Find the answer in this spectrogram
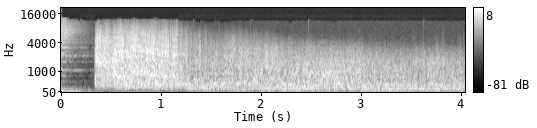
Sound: thunder Clapping

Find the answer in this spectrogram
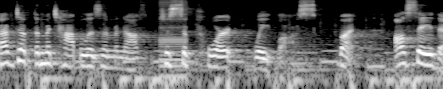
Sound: buzzer buzzing

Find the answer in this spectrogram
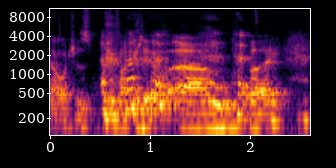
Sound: laughing

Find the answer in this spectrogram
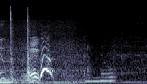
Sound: Mac whoops

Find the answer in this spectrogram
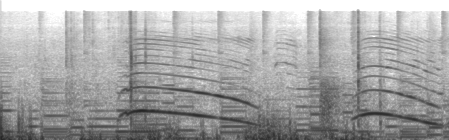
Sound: voiceover

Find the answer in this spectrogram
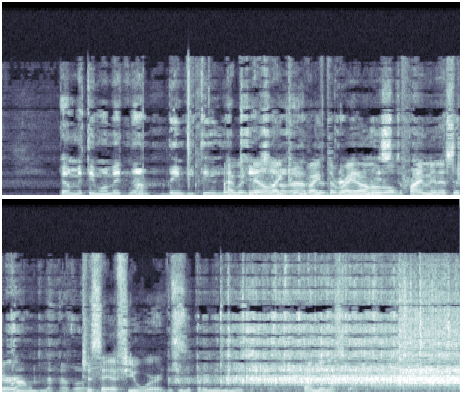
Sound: speaking French

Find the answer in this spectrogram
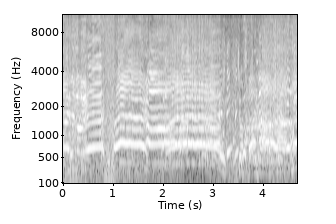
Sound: all cheering

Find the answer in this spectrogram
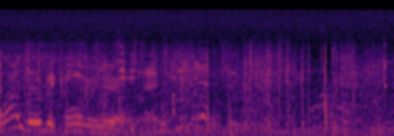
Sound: indistinct chatter; chatter continues

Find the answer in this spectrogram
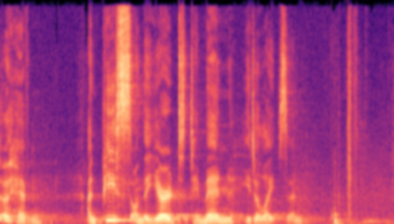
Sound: speaking in Scots

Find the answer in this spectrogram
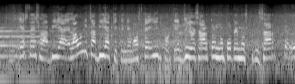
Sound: speaking in foreign language

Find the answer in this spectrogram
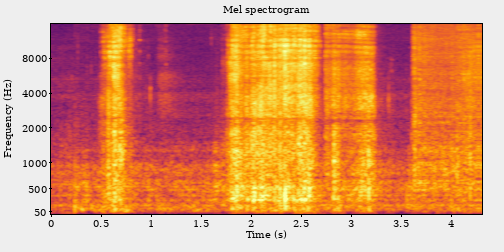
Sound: slurping

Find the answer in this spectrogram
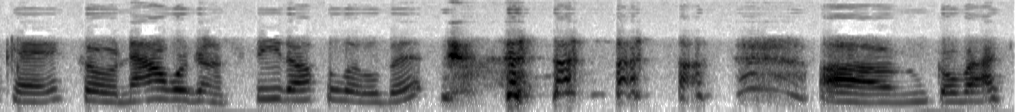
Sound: laughs

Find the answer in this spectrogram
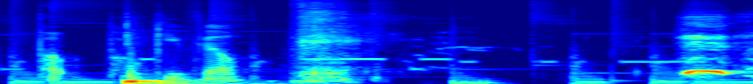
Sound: snickers

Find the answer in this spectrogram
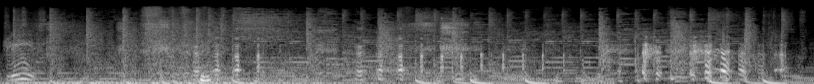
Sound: cunning Laugh

